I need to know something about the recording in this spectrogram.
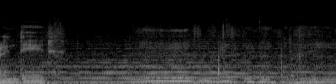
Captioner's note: dumbledore humming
